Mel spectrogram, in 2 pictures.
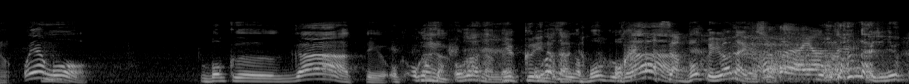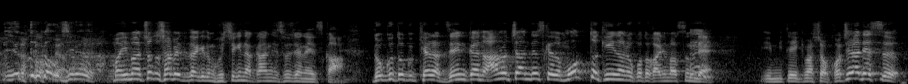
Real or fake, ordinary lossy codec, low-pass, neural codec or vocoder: real; none; none; none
